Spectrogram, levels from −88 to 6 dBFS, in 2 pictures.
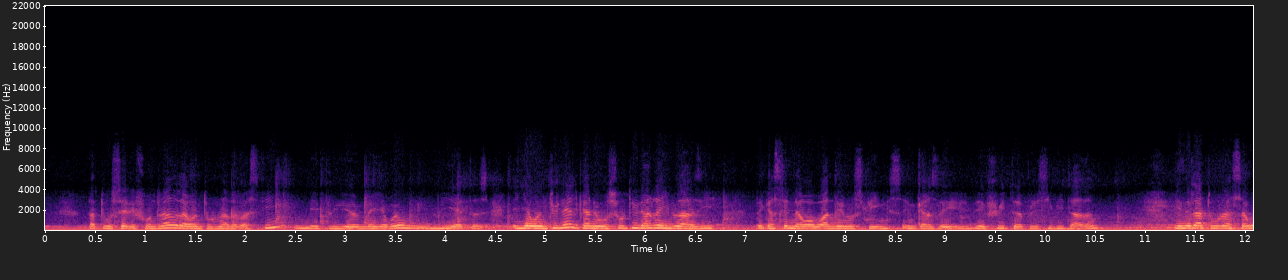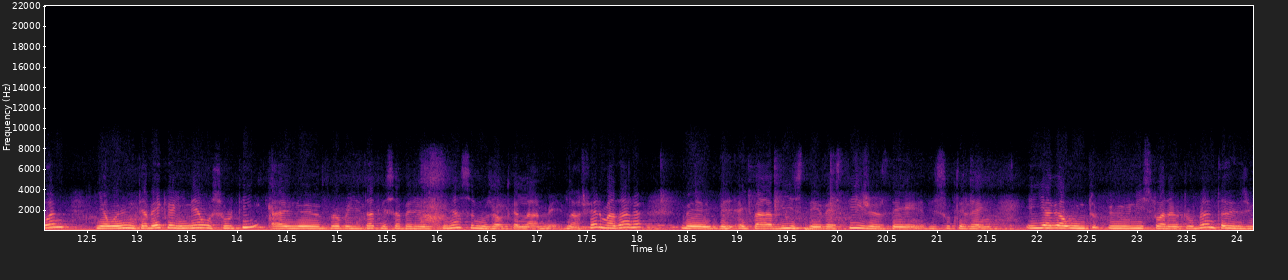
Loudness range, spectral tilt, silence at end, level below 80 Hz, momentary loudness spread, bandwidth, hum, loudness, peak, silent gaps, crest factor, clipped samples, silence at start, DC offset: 4 LU; -9.5 dB/octave; 0 s; -32 dBFS; 8 LU; 6.2 kHz; none; -17 LUFS; -4 dBFS; none; 12 dB; under 0.1%; 0 s; under 0.1%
